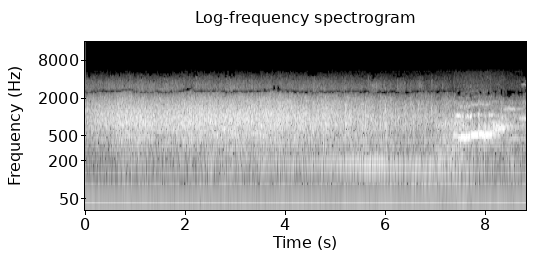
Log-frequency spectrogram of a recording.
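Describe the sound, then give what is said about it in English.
A car engine hums and rumbles steadily, then its faulty brakes let out a loud, wavering squeal for about a second as Fibber McGee and Molly's car pulls up and stops in front of 79 Wistful Vista, home from vacation. “But just as we open their show tonight, who should be driving up in front of 79 Wistful Vista, home from their vacation, but Fibber, McGee, and Molly?”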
